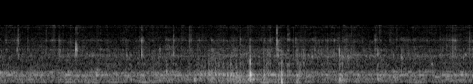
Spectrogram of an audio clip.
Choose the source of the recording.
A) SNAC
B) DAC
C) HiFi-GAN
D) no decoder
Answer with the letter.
B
